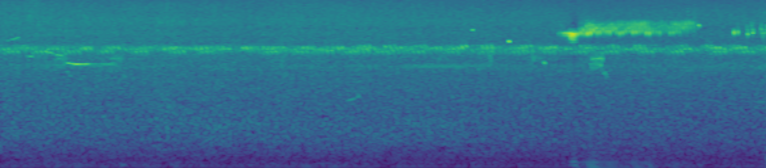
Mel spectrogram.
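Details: Crickets outdoors: a steady, high-pitched continuous trill runs throughout, with a brief brighter, higher buzzy burst near the end over faint low background rumble.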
